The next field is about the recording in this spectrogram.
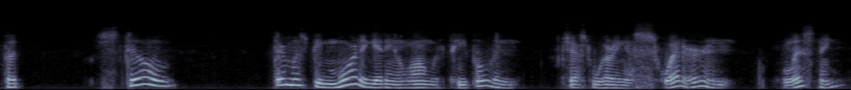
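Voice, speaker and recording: An actor playing a lonely, self-doubting teenage schoolboy, musing to himself in a brooding way in a 1940s educational film style, on a tinny, noisy soundtrack. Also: male voice, a little high, animated, a little slow, long pauses, breathy edge. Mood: pondering. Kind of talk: 1940s educational film inner-monologue narration.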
